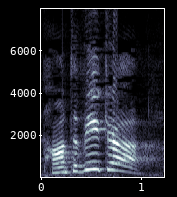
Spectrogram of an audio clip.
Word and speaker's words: Ponte Vedra: the state of florida try this one that's ponte vedra ponte vedra used to be called mineral city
